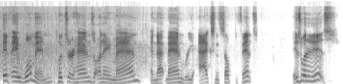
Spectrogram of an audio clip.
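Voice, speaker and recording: A man's voice: sits high, expressive, a little slow, bright, forceful tone, some chatter behind, slight background noise. A man hosting a solo opinion podcast, speaking emphatically and repeating phrases for effect. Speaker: podcast host.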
